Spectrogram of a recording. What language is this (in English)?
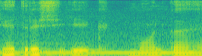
Hindi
